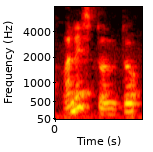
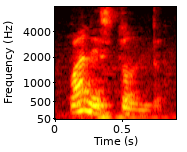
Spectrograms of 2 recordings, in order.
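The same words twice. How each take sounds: First: It is said with questioning intonation. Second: It is said with emphatic exclaiming intonation. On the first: It asks whether something is true. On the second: It exclaims something with feeling.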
